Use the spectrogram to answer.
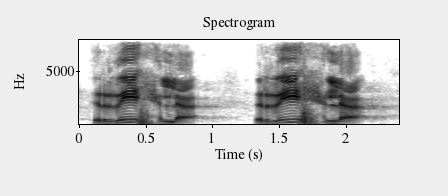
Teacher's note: را کے نیچے زیر ہے تو باریک پڑھنا ہے پتلا را کو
